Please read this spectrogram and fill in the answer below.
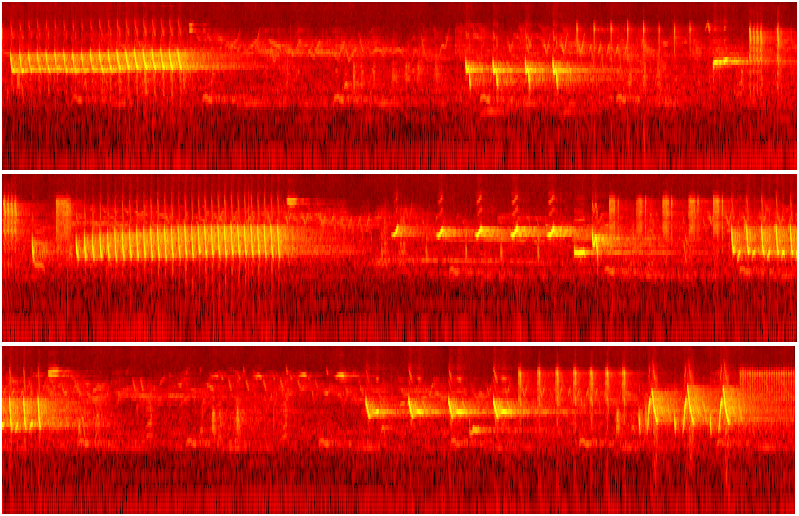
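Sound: nightingale singing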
